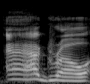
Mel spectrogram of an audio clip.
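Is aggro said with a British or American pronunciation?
British. It is said the British way.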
